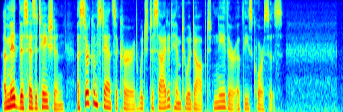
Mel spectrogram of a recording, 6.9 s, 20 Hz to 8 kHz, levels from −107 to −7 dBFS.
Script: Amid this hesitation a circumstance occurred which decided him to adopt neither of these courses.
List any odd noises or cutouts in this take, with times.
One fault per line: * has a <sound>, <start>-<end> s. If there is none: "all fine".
all fine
